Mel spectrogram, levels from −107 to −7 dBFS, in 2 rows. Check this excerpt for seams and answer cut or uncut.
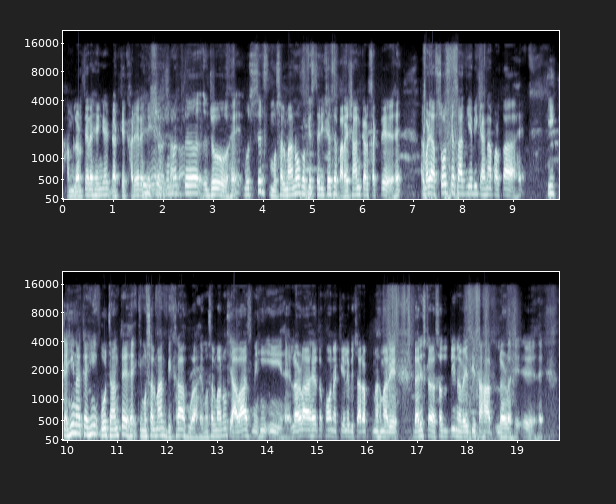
cut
